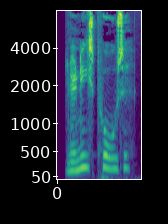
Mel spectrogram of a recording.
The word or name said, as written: lønningspose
